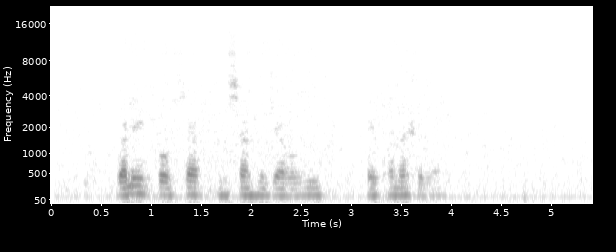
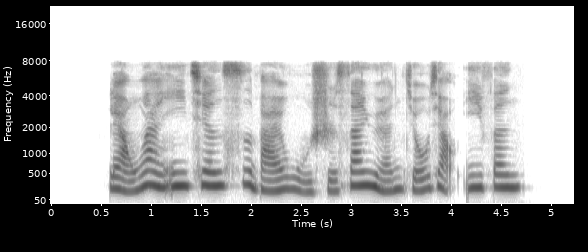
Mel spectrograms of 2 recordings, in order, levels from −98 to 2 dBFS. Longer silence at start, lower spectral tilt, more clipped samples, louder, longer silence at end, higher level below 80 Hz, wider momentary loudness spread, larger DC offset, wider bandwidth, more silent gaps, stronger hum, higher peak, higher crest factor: second, 0.05 s vs 0.6 s; first, -6.5 dB/octave vs -3.5 dB/octave; neither; second, -64 LUFS vs -36 LUFS; second, 0 s vs 0.55 s; about the same, under -90 dBFS vs -90 dBFS; about the same, 8 LU vs 8 LU; neither; first, 15.5 kHz vs 8 kHz; neither; neither; second, -46 dBFS vs -20 dBFS; about the same, 20 dB vs 18 dB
